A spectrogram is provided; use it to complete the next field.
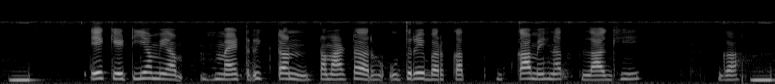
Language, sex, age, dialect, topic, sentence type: Chhattisgarhi, female, 31-35, Northern/Bhandar, agriculture, question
